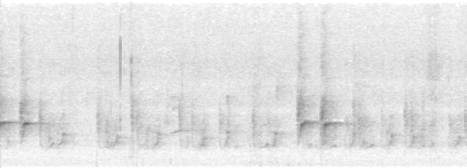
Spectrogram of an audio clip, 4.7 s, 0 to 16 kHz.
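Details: Wild birds calling in Wyre Forest woodland, Worcestershire, England, in autumn 2016: faint high thin notes and short chirps scattered over soft steady background hiss, with a couple of clearer whistled calls.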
